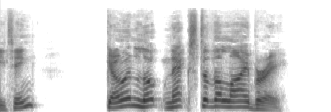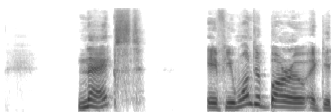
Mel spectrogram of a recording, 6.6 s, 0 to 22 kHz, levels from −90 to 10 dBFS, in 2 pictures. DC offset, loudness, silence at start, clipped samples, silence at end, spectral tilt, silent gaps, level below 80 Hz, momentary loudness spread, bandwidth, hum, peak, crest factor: under 0.1%; -21 LUFS; 0 s; under 0.1%; 0 s; -4 dB/octave; 0.77-1.07 s, 2.92-3.35 s, 3.81-4.08 s, 5.13-5.37 s; -70 dBFS; 11 LU; 15.5 kHz; none; -4 dBFS; 18 dB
